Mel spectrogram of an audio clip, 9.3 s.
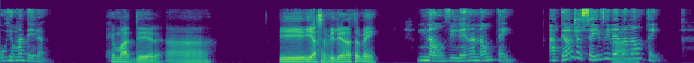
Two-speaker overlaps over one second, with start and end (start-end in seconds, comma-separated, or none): none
